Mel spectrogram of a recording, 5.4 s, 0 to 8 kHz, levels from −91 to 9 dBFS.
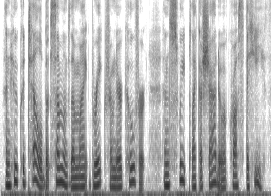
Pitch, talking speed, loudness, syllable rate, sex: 175 Hz, 230 wpm, -18 LUFS, 5.0 syllables/s, female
